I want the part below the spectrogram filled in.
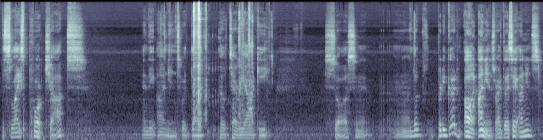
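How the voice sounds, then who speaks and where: A man with a low voice talks in a loose, rambling way, as a hobby video host does while busy with his hands. He muses aloud, repeating and correcting himself as he goes. The recording carries a faint layer of noise. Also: animated, takes it slowly, gravelly, pauses often. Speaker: coin hunting video host. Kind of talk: rambling casual chat while sorting coins.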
